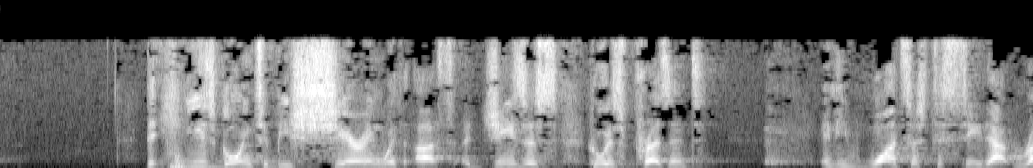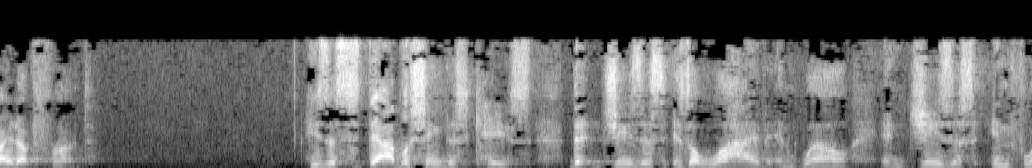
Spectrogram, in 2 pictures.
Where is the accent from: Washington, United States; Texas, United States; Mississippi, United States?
Washington, United States; Port Angeles; I grew up in Port Angeles, Washington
